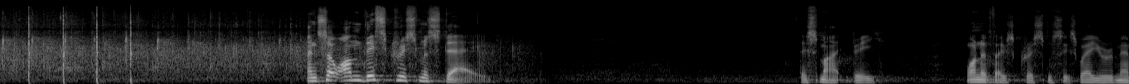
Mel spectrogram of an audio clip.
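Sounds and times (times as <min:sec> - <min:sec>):
audience applause: 0:00.0 - 0:04.0
speech: 0:03.1 - 0:05.0, 0:08.0 - 0:08.9, 0:09.7 - 0:11.2.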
